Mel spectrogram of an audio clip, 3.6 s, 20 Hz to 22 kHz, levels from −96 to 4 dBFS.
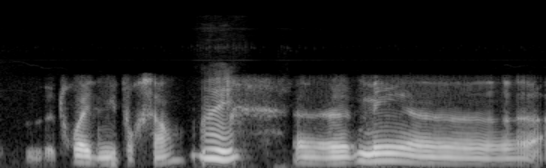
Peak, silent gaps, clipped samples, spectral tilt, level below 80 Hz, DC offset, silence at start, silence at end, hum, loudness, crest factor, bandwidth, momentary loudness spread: -4 dBFS; none; under 0.1%; -10 dB/octave; -60 dBFS; under 0.1%; 0.2 s; 0 s; none; -22 LUFS; 18 dB; 5.2 kHz; 10 LU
